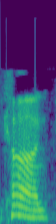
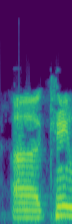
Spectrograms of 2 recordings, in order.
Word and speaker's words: Kahn: Also, I have an interview up with Eddie Kahn. He pronounces it Kane. It's K-A-H-N.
